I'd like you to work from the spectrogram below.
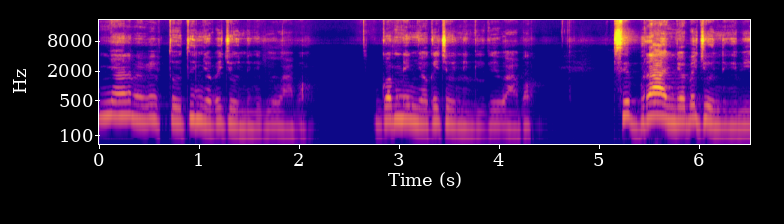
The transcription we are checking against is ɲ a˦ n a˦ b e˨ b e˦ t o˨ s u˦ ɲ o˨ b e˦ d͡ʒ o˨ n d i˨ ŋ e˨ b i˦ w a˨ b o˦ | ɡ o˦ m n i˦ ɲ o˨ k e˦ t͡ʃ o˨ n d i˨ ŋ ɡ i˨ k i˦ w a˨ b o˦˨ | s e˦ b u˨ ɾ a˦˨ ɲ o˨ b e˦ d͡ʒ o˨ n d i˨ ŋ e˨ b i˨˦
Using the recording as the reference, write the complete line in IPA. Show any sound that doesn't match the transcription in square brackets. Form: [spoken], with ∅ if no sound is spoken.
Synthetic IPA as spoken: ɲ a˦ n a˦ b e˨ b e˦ t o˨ [t] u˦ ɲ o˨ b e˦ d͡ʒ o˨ n d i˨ ŋ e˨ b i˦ w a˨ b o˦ | ɡ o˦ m n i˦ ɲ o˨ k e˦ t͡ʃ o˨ n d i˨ ŋ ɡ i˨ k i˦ w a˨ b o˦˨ | s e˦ b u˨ ɾ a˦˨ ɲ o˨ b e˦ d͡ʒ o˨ n d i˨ ŋ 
